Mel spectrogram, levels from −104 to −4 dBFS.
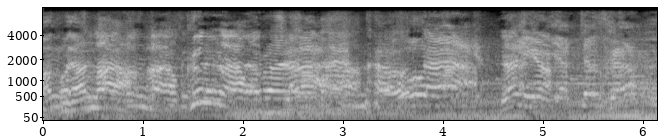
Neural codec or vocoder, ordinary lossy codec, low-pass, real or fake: vocoder, 44.1 kHz, 128 mel bands, Pupu-Vocoder; none; 7.2 kHz; fake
